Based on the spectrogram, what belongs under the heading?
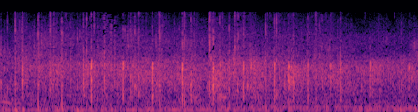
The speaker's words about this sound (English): We should have had some people clapping on that. Come on. Come on. Help me out.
